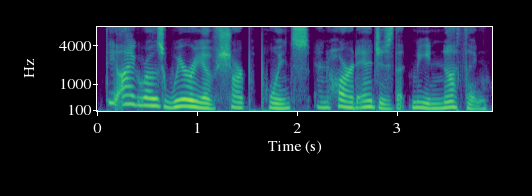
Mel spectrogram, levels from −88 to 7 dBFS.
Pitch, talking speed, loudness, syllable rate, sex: 200 Hz, 195 wpm, -17 LUFS, 4.4 syllables/s, female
